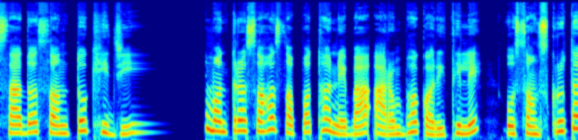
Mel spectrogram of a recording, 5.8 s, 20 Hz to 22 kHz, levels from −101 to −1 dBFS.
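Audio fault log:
1.31–2.07 s, long network dropout: likely lost packets after "ସନ୍ତୋଖି ଜୀ" leave a fading concealment buzz, then about 0.47 s of silence, and 0.74 s of speech is skipped.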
